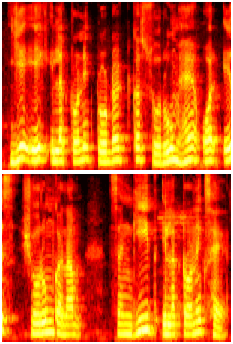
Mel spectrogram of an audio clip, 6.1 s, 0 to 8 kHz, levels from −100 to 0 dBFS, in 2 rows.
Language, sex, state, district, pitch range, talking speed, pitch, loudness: Hindi, male, Uttar Pradesh, Lalitpur, 165-200 Hz, 145 wpm, 180 Hz, -15 LUFS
